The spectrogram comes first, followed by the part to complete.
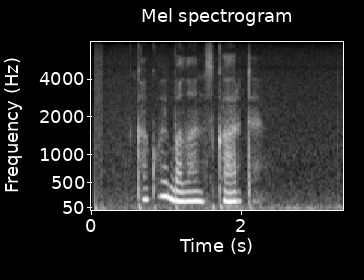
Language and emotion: Russian, sad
